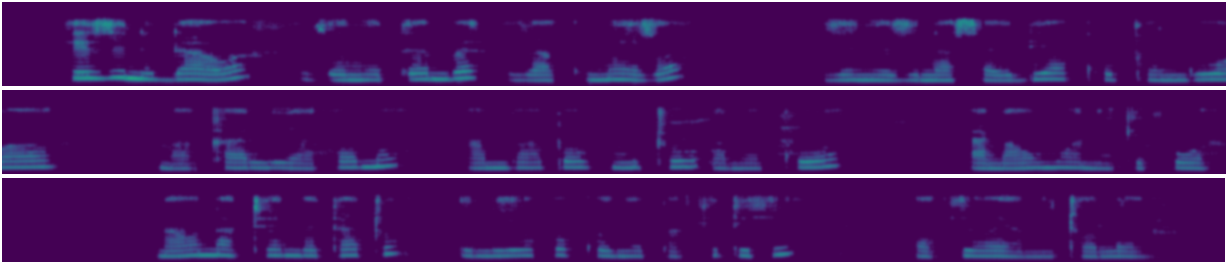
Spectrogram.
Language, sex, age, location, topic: Swahili, female, 36-49, Nakuru, health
